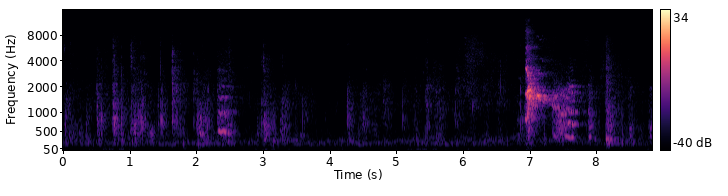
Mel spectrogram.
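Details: Labrador Retriever litter of seven newborn puppies with their mother, streamed from an indoor puppy cam; faint scattered squeaks and whimpers, then a sudden louder high yelp near the end followed by soft rustling.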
